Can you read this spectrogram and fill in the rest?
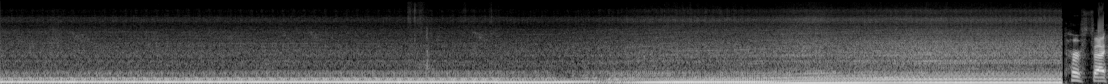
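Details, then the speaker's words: Honda S2000 (AP1) four-cylinder after replacing the entire fuel rail assembly with injectors to cure a misfire: even, steady idle with no stumble, smooth rev and settle; misfire gone. "misfire is gone i don't have to hear it i don't worry about the car"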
